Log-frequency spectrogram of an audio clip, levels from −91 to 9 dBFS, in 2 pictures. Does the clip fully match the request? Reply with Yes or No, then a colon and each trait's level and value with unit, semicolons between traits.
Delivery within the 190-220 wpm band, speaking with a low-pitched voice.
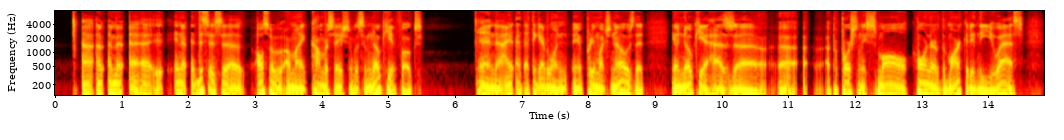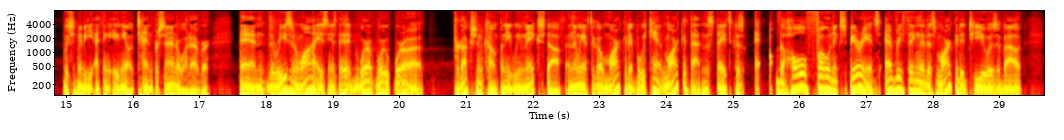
Yes: average, 200 wpm; very low, 95 Hz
